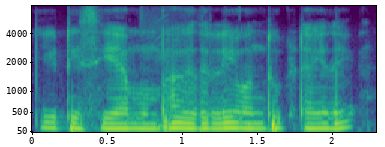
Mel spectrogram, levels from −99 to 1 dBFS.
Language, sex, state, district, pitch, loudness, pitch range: Kannada, male, Karnataka, Koppal, 120 Hz, -18 LUFS, 120-130 Hz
